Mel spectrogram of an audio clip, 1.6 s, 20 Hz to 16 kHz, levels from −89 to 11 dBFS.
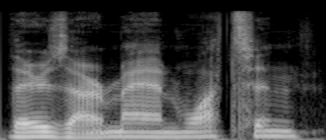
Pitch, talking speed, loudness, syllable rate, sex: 120 Hz, 145 wpm, -15 LUFS, 4.0 syllables/s, male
